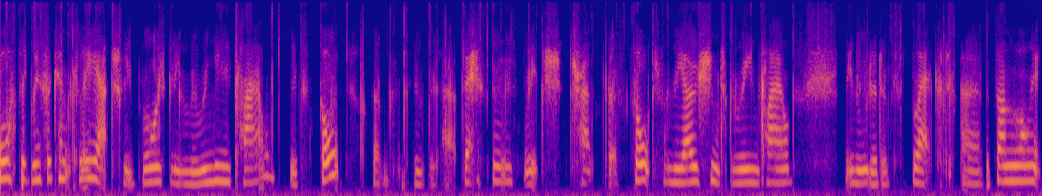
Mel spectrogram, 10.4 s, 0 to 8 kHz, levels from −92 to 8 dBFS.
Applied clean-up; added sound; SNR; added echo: neural diffusion model UNIVERSE++.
